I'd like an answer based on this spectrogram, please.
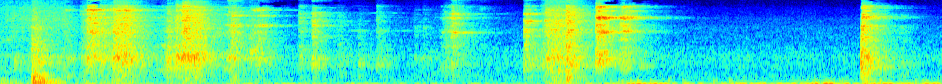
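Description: Tableware clinking and knocking on a table as dishes and utensils are handled and set down: several short clinks, with one sharp knock near the end.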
